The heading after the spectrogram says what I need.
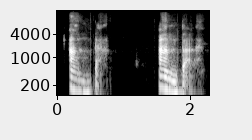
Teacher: Es explosivo. La lengua se choca con los incisivos superiores y ese proceso de fricción, como diríamos, se pega a los incisivos superiores y genera pues explosión.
